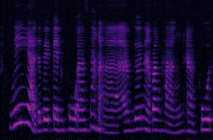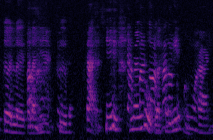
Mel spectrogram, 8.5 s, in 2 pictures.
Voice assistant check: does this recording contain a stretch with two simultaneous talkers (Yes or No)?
Yes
